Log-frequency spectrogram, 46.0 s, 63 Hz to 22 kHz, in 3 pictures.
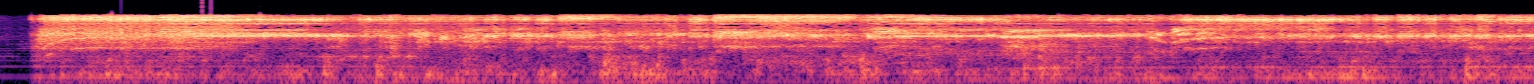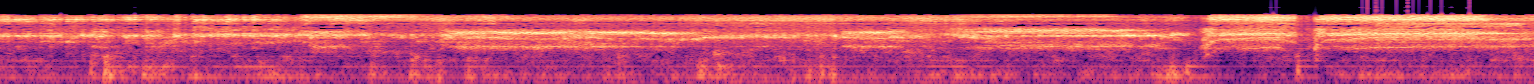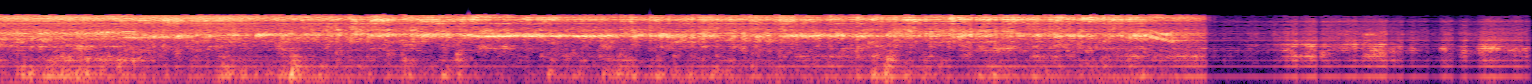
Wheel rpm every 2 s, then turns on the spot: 90, 230, 230, 230, 230, 220, 210, 230, 230, 230, 220, 220, 220, 180, 160, 210, 220, 230, 230, 230, 230, 110, 0.
none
